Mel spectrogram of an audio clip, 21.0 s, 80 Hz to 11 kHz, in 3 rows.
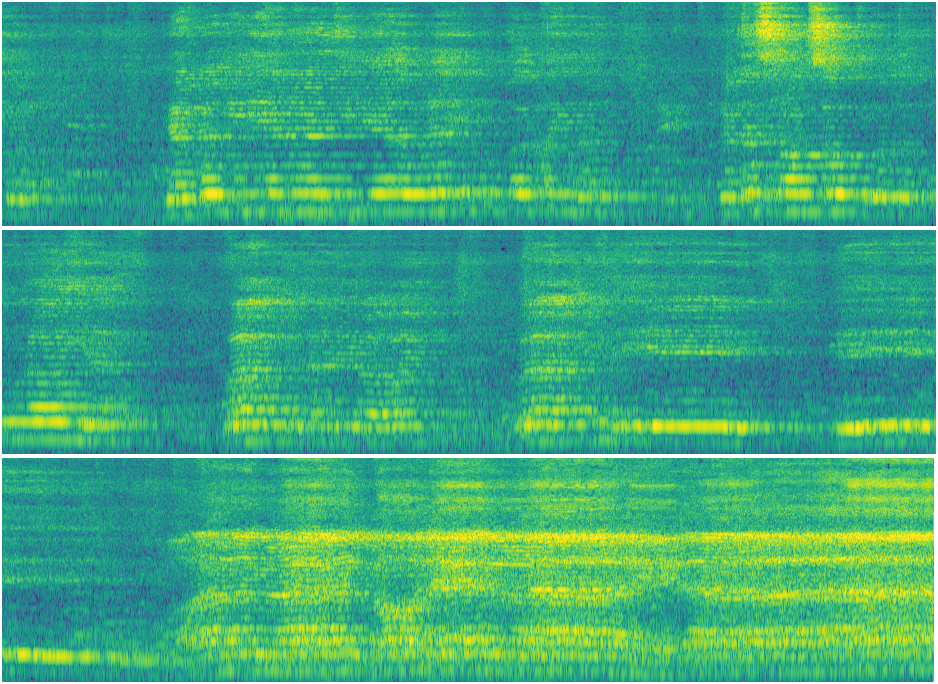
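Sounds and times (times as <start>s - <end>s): choir chanting: 15.3s - 21.0s.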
